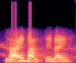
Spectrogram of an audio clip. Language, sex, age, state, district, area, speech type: Odia, female, 45-60, Odisha, Angul, rural, conversation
